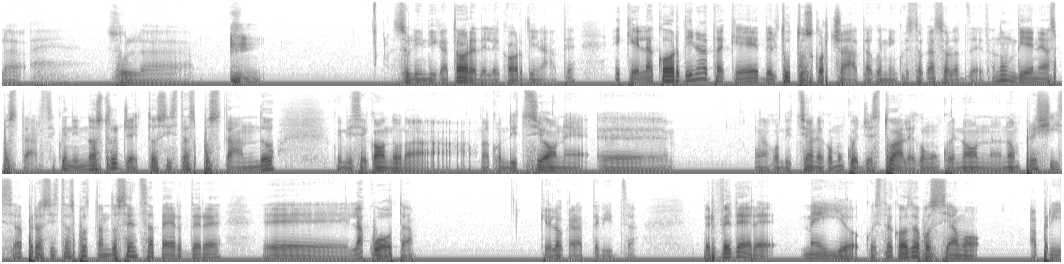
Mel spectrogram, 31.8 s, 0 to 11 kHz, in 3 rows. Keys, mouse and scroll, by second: 30.1-31.1 drag.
